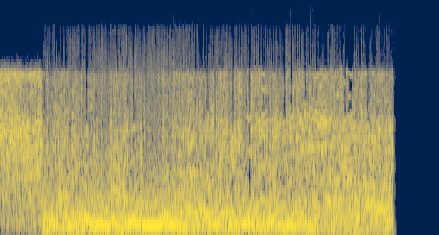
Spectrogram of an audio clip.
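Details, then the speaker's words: Lithium-ion pack of prismatic cells in a sealed, riveted metal box driven into overcharge: continuous violent crackling and popping roar for four seconds as cells burst and blast caps vent, not immediately igniting; leads to a vapour cloud explosion. "but now we're sending it into overcharge and what you hear are all the the Prismatic cells bursting this is a completely sealed metal box riveted together"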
